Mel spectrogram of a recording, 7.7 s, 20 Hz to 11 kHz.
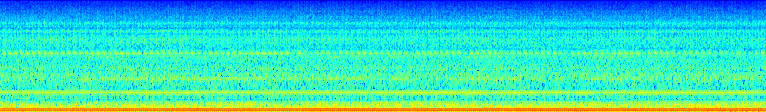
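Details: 2018 Suzuki Every Wagon DA17W type 2, R06A three-cylinder, 55,000 km, oil changed every 3,000 km: steady low idle drone with a faint, uneven knock riding on it; abnormal engine noise, cause not yet pinned down.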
